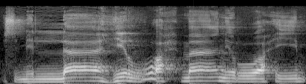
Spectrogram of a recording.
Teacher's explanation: pada saat melafazkan Allah, huruf H-nya dibaca dengan jelas, bukan dengan seperti tashil ya. Bismillahirrahmanirrahim, bukan Bismillahirrahmanirrahim.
